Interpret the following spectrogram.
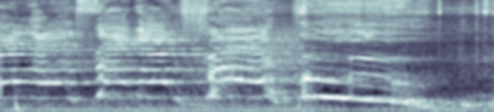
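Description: A high voice singing long held notes, the last one sliding down in pitch near the end.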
